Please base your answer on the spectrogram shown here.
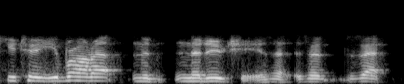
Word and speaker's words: Noguchi: You brought up Noguchi. Is that pronouncing it correctly?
